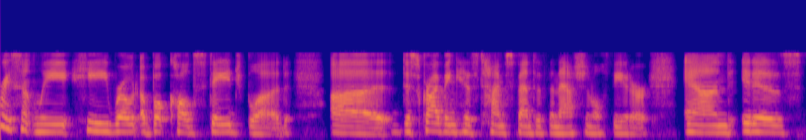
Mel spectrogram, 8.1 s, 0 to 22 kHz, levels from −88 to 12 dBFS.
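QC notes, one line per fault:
Nothing to flag here; the speech comes through without any technical faults to report.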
